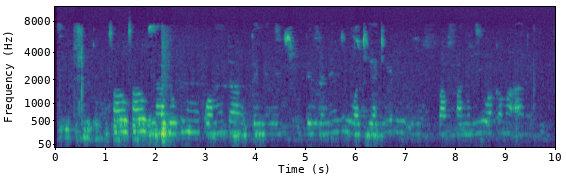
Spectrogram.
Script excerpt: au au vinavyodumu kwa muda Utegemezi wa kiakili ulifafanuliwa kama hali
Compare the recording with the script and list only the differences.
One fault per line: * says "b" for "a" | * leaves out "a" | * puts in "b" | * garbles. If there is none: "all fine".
all fine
